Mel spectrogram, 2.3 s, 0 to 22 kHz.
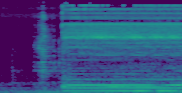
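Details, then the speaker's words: Restored early-1970s Eskimo 20124 electric fan, motor recently oiled after years unused; steady low hum with faint high buzzing, louder before oiling, buzzing fades at full speed; owner suspects vibration. "now you can hear the hums a little bit on low on high there's the weird buzzing sound i don't know what that is i think it's vibration it was much louder before but now after i oiled the motor and got to work it works fine"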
